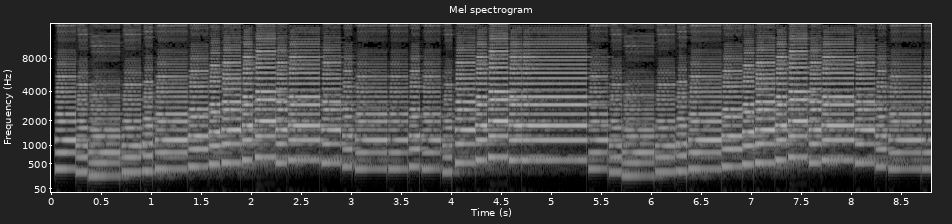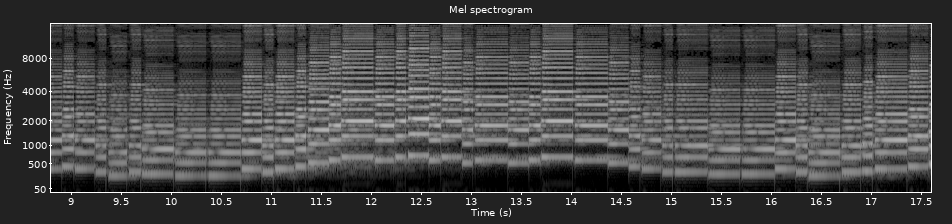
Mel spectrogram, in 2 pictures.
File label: air, accordion; arran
